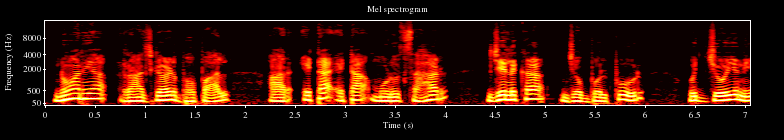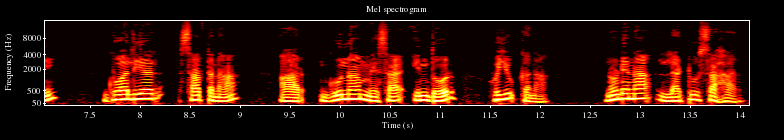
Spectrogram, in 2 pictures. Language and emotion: Santali, neutral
